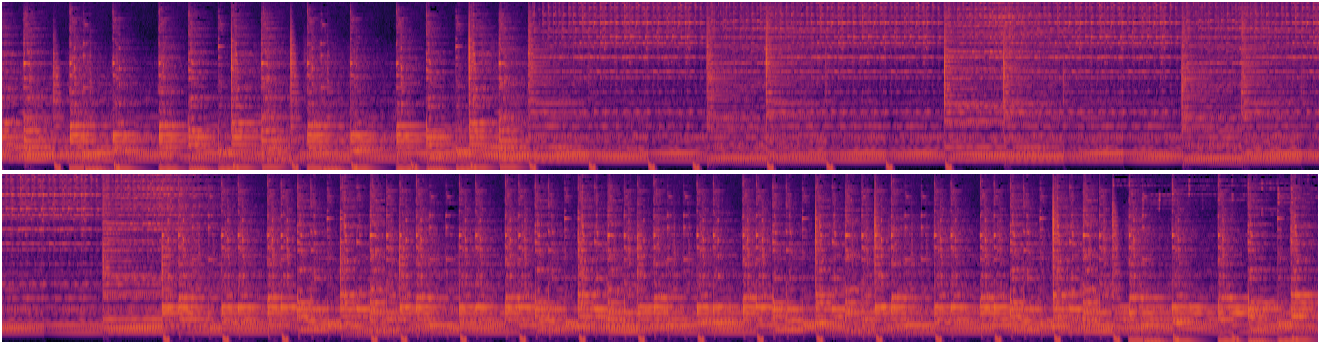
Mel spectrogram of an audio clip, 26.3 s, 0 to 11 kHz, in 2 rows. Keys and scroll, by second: 3.2 2, 3.6 4, 5.5 3, 6.1 Delete, 6.9 4, 7.5 3, 7.8 ], 8.0 Delete, 8.7 ctrl+z, 9.3-11.3 typing.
